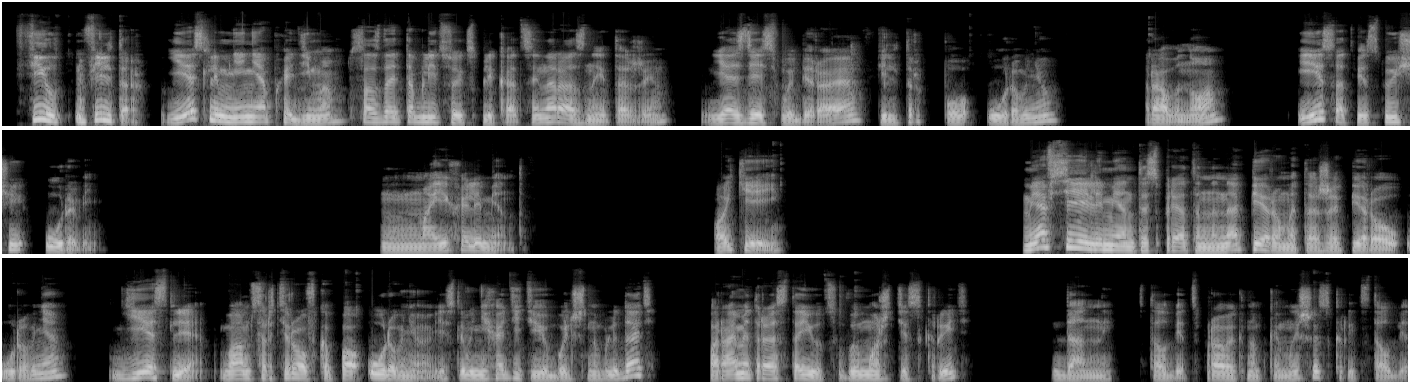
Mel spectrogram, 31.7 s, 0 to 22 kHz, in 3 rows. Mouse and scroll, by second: 0.3 click, 7.2 click, 7.9 click, 8.5 click, 16.3 click, 23.6 click, 27.3 right click, 30.9 click.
